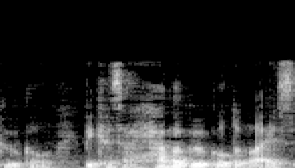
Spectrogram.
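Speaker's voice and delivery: soft, hushed whisper. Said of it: "We're gonna whisper it".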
